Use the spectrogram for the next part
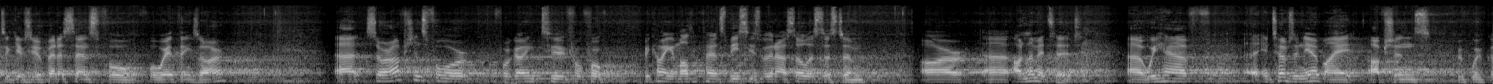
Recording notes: In this talk at the International Astronautical Congress in Adelaide just about a year ago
